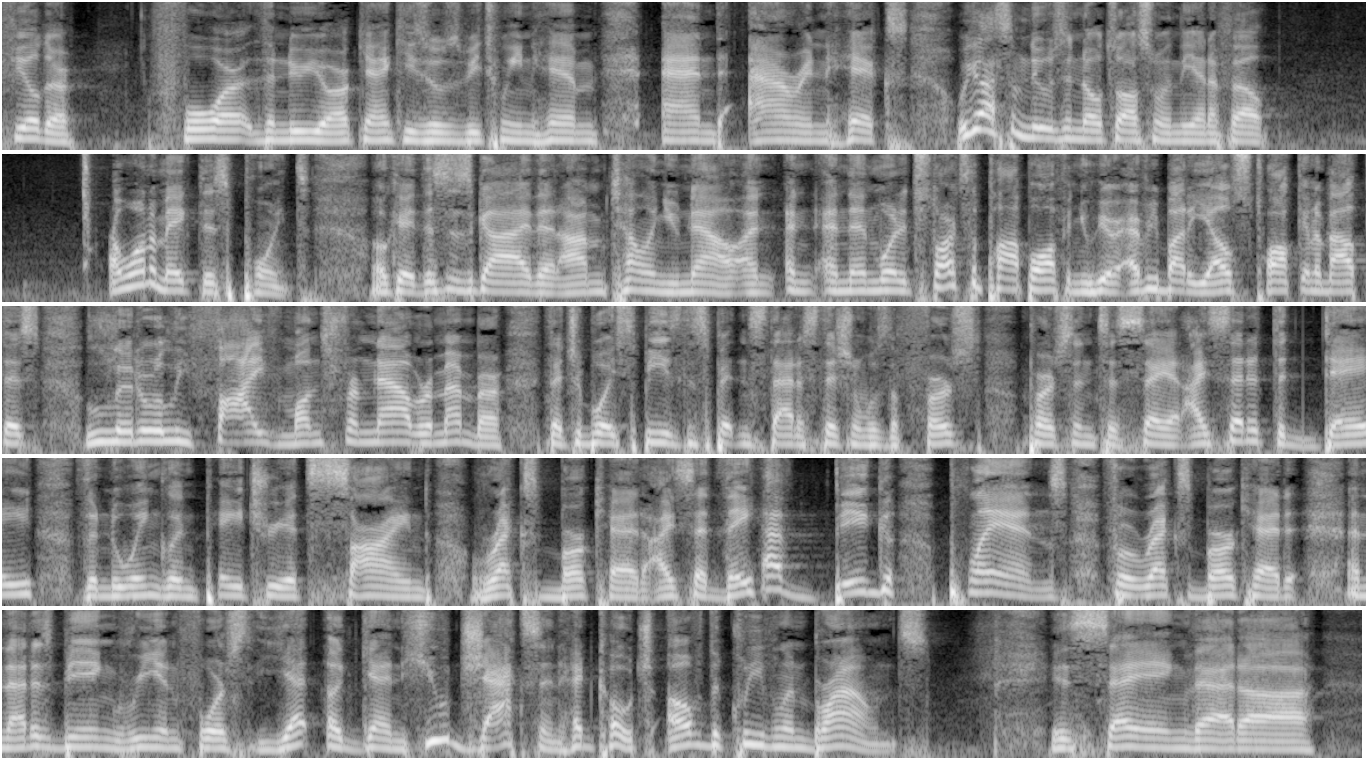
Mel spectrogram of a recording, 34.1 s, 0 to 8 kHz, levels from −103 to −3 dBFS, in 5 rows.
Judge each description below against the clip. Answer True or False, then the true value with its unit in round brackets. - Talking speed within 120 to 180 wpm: False (205 wpm)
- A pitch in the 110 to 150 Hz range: True (140 Hz)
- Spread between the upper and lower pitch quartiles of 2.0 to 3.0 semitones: False (3.4 semitones)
